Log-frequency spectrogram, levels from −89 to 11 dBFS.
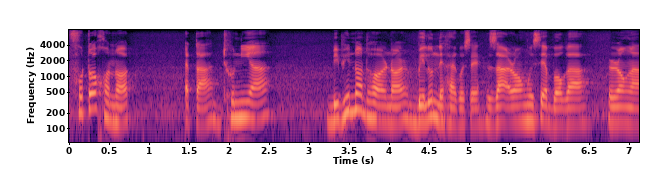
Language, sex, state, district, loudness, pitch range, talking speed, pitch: Assamese, male, Assam, Sonitpur, -17 LUFS, 130-160 Hz, 115 wpm, 140 Hz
